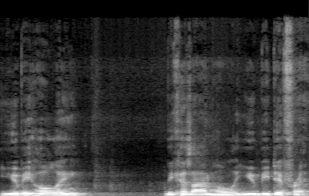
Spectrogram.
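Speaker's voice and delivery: normal talking voice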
